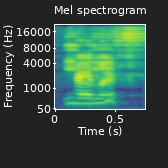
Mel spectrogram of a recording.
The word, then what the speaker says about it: Ylif: Ylif. E- Ylif. Ylif. Okay. Ylif. Ylif. Okay. Spicy. Like Eyeless with a lisp.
